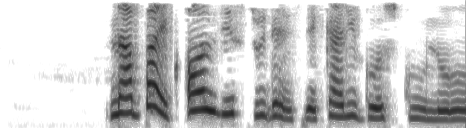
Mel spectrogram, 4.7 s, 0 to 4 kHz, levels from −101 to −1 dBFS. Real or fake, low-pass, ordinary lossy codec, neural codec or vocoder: fake; 3.6 kHz; MP3, 24 kbps; vocoder, 44.1 kHz, 128 mel bands, Pupu-Vocoder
